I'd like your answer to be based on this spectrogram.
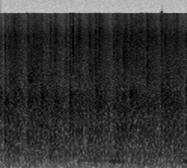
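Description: Audience applause at a political debate in Poland, dense sustained clapping from a crowd that holds steady and loud for the whole stretch.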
